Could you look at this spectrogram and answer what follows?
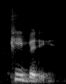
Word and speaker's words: Peabody: in the first place like it says Peabody but it's peid that's how they or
